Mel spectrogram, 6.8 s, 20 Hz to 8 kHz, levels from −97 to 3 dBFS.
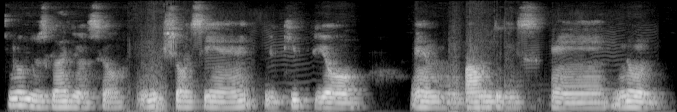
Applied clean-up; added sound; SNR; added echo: neural separator model SepFormer DNS4.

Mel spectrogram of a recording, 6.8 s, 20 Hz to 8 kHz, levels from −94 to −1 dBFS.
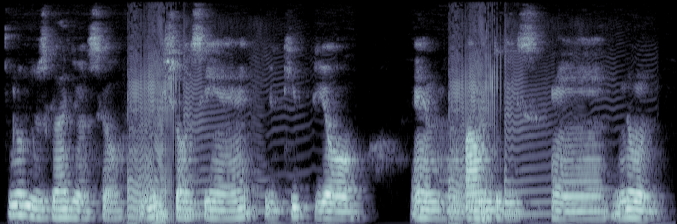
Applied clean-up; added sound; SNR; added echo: none; Fart; 10 dB; reverberation time 0.4 s.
